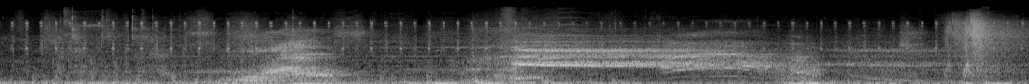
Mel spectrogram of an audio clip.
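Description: Horror-film soundtrack: a tense music score under a man's drawn-out scream of pain as he cuts into his own eye with a scalpel. A sharp whoosh comes near the end.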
